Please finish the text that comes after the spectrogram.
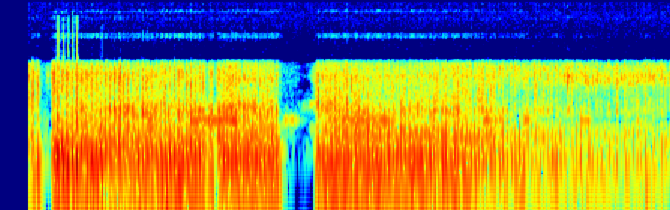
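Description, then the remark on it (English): A car engine idles with a steady rumble, muffled as heard over a phone line from a caller's unmuted phone on a group call. It cuts out briefly partway through, then continues and gradually fades a little. “Okay, somebody needs to put their phone on mute. We can hear the car.”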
